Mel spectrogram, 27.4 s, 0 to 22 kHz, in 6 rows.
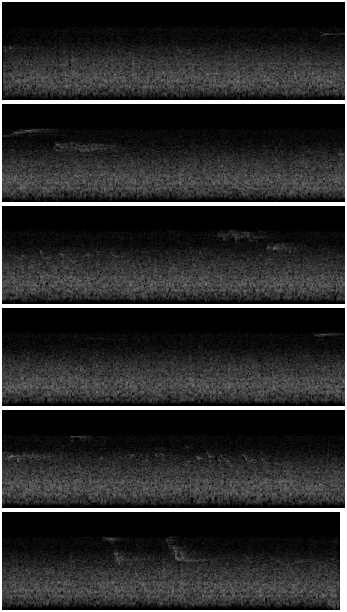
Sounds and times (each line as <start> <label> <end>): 0.0 water 27.3
17.7 birds 27.3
